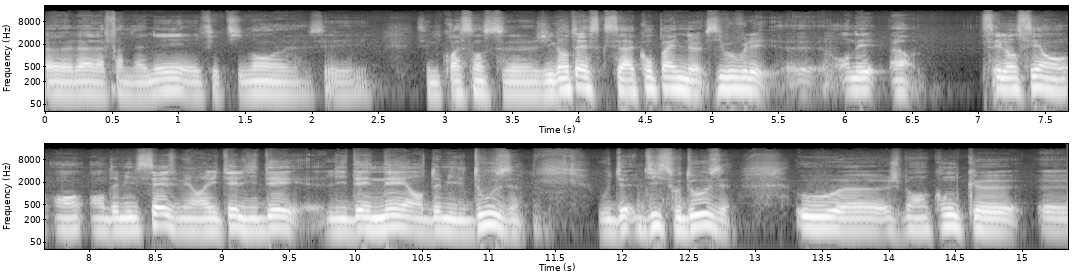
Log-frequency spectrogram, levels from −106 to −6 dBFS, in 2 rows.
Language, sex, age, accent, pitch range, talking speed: French, male, 30-49, French, 110-130 Hz, 200 wpm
